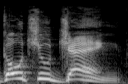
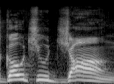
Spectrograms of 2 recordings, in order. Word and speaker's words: gochujang: started from okay and it is not gochujang it's gochujang okay it's we've come too far to slip backwards into the gochujang the a sound it's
